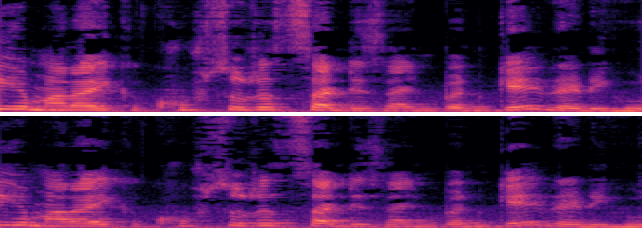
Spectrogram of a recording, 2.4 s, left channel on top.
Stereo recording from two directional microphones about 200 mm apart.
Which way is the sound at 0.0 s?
35° left (ahead or behind).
